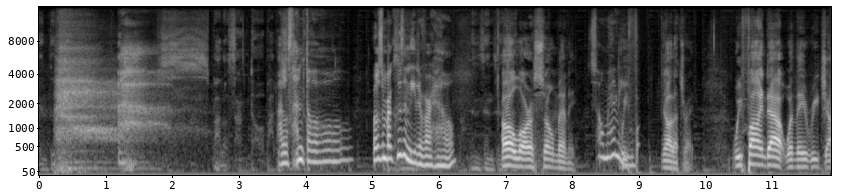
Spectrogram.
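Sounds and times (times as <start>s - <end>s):
person taking a slow deep breath in and long airy exhale: 0.2s - 2.6s
speech: 2.9s - 11.8s.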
